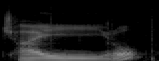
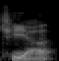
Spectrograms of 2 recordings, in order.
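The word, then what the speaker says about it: ちゃいろ: And so this is chi, this is ya, and this is not pronounced chia because this ya is half size. So this becomes a a blended syllable cha and then we just stick an i at the end and then a chai.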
